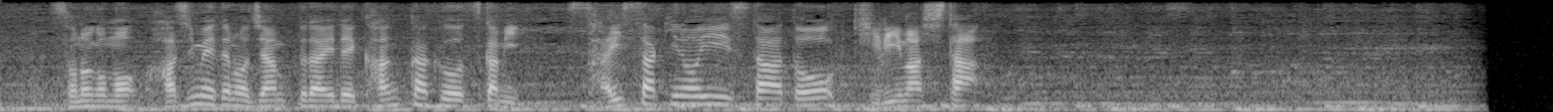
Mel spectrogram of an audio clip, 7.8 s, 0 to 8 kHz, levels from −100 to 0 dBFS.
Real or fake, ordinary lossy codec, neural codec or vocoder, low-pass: real; none; none; 7.2 kHz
